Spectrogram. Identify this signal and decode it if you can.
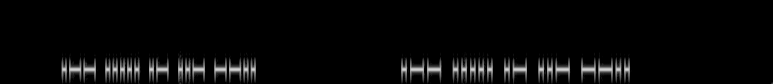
Morse code, heard as a keyed tone, about 36 wpm, 700 Hz. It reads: W5AUZ W5AUZ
